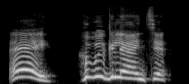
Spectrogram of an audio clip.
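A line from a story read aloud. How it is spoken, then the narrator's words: Young demon shouting. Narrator (Russian): крикнул какой-то парень, похоже, демон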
